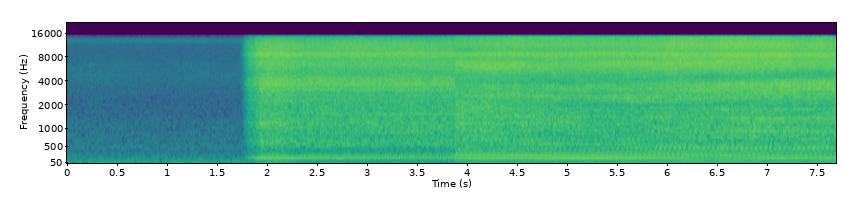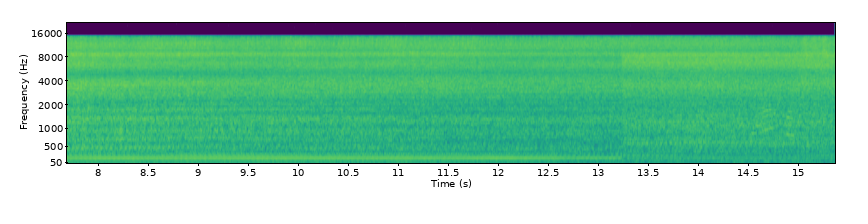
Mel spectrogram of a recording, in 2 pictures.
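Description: Road roller's engine running steadily at a constant pitch. It comes in suddenly about two seconds in and gets louder a couple of seconds later.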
